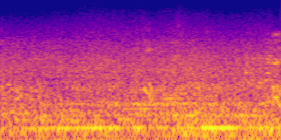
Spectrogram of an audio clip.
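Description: Steady low engine hum of road traffic, swelling briefly near the end.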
